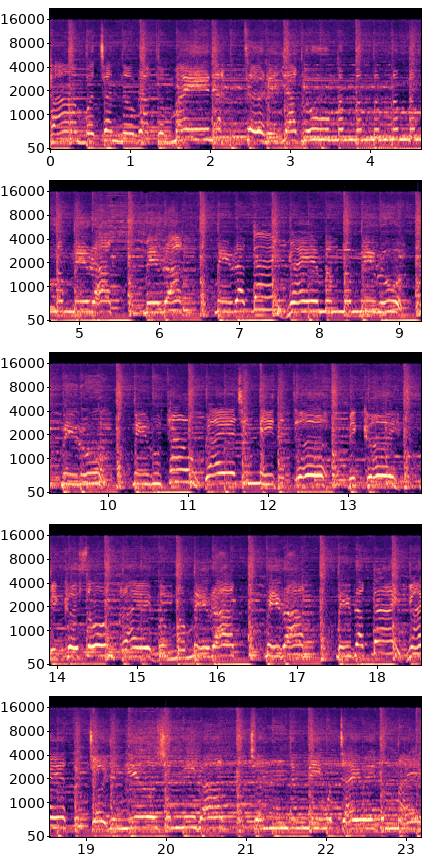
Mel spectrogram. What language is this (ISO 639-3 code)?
tha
